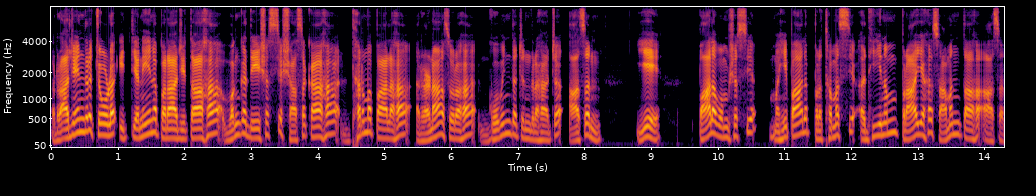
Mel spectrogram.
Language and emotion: Sanskrit, neutral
